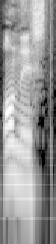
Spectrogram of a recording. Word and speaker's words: honest: The letter H is silent in some words, so we use an. For example, an hour, an honest person.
